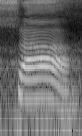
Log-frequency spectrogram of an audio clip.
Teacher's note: ये मूर्धन्य सा है, अर्थात वहाँ जीवा ले जाकर बोले जहाँ टा वर्ग को बोल रहे हैं, वहाँ ले जाके इस शा को बोला जाता है।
